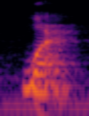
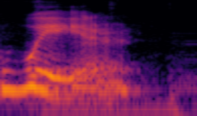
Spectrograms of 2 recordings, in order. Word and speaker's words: were: А якщо це you, we, they, тоді це буде форма were. Зверніть увагу, вона ніколи не читається як where. Де вона читається? Were?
